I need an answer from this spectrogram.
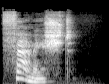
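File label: "famished", British English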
